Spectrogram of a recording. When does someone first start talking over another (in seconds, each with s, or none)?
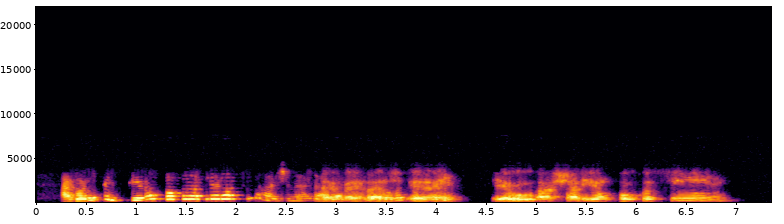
2.8 s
